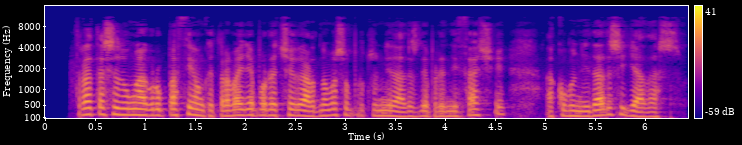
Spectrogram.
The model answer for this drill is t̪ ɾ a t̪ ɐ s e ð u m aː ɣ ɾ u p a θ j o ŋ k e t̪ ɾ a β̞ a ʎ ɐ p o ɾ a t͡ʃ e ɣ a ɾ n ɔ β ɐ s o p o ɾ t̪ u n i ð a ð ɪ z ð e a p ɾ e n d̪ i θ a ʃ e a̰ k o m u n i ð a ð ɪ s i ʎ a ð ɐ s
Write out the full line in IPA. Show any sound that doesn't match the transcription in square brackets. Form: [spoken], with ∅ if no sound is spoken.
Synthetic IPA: t̪ ɾ a t̪ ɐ s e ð u [ŋ] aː ɣ ɾ u p a θ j o ŋ k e t̪ ɾ a β̞ a ʎ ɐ p o ɾ a t͡ʃ e ɣ a ɾ n ɔ β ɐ s o p o ɾ t̪ u n i ð a ð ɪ z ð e a p ɾ e n d̪ i θ a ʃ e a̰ k o m u n i ð a ð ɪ s i ʎ a ð ɐ s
